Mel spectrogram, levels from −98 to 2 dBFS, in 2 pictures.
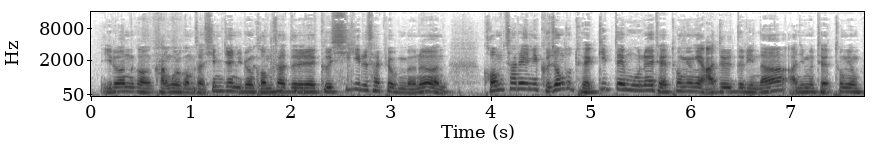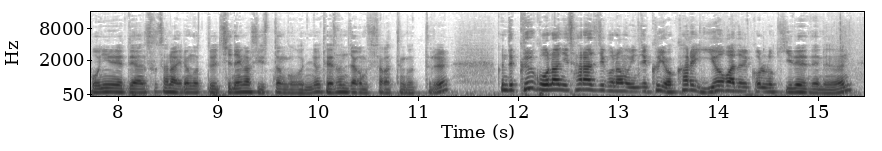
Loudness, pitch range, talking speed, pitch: -23 LUFS, 120-165 Hz, 450 characters per minute, 135 Hz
